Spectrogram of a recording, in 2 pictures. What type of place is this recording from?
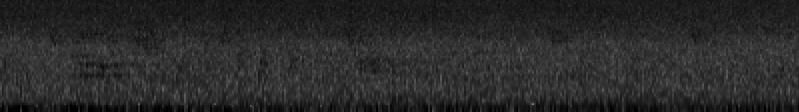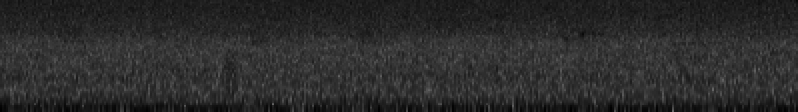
park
